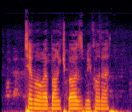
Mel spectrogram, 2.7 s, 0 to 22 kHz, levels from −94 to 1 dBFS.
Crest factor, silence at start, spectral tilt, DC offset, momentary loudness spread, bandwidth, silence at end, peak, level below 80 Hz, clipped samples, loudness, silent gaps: 14 dB; 0.15 s; -6 dB/octave; under 0.1%; 11 LU; 10.5 kHz; 0.2 s; -2 dBFS; -24 dBFS; under 0.1%; -18 LUFS; none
